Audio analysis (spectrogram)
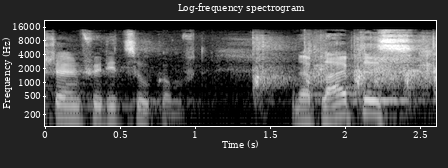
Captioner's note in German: Beifall CDU und vereinzelt BÜNDNIS 90/DIE GRÜNEN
